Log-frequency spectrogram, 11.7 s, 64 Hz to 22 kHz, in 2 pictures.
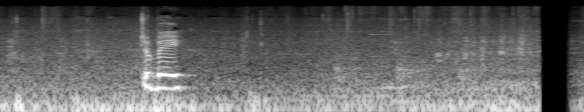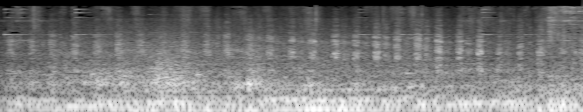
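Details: Chubby, a pregnant female Labrador Retriever 61 days along, on her daily walk, recorded with an iPhone 7 Plus. A brief high sliding voice comes first, then a short dropout, then steady, rhythmic, breathy panting pulses with a faint human voice.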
